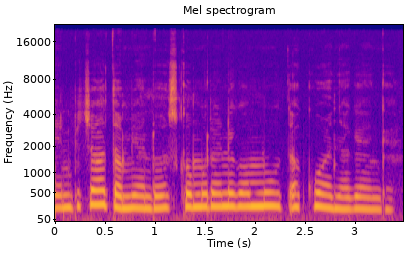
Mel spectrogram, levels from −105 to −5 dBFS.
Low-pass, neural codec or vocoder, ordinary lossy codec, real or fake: 19.8 kHz; none; none; real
